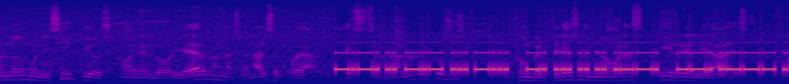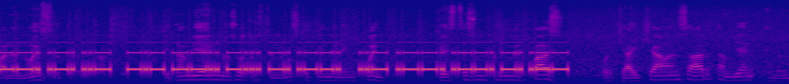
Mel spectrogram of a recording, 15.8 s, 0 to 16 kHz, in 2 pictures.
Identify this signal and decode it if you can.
Morse code, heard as a keyed tone, hand-sent with a bug key, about 39 wpm, 530 Hz. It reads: CIKSB NSIIP GJPRU KZBNP UPPNW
